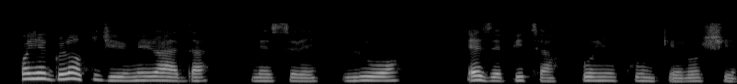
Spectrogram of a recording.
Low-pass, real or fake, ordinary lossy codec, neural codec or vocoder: 7.2 kHz; fake; Opus, 24 kbps; codec, 16 kHz, 4.8 kbps, FACodec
